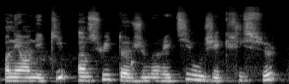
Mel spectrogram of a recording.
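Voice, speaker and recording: A woman's voice: deep voice, a little fast, warm tone. A woman who works as a web writer answers interview questions in a hesitant way, repeating words and laughing often.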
